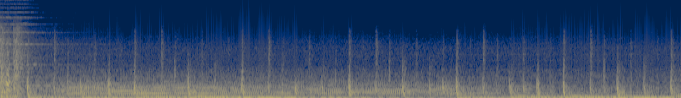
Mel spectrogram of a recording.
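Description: Low throbbing drone of a film underscore, with held low tones and scattered faint clicks.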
